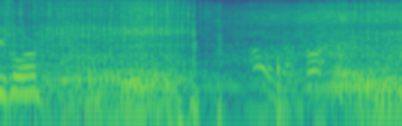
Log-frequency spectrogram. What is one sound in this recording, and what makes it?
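A dirt bike tips over and thuds into brush.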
